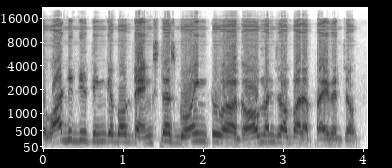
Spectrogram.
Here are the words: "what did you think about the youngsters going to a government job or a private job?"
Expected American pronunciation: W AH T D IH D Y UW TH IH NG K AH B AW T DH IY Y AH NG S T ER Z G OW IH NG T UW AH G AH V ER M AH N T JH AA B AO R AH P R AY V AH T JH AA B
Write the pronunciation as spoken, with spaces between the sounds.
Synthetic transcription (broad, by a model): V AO T D IH D Y UW T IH NG K AH B AW T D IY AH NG S T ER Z G OW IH NG T UW AH G AH V ER M AH N T JH AA B AO R AH P R AY V AH T JH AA B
